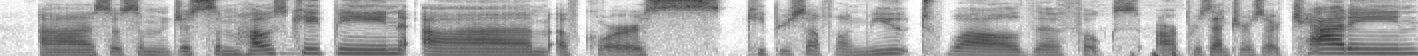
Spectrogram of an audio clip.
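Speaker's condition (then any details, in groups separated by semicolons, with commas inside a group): No condition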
